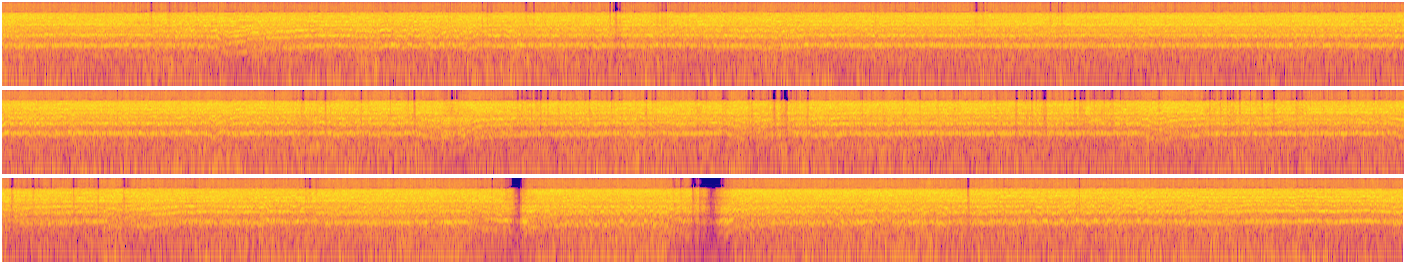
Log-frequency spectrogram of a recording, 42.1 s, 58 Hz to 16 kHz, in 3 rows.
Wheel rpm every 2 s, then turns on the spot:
220, 210, 230, 220, 230, 230, 220, 230, 180, 210, 200, 230, 210, 220, 200, 210, 140, 120, 200, 210, 230.
none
